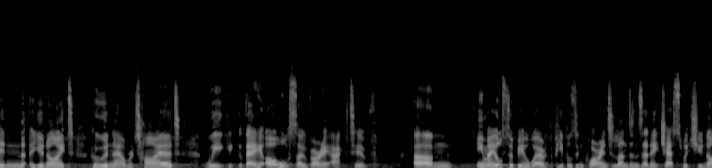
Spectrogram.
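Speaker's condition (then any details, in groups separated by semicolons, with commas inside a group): No condition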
